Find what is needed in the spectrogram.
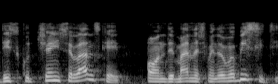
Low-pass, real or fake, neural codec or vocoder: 7.2 kHz; fake; codec, 16 kHz, 16 kbps, FunCodec, trained on LibriTTS, 50 frames a second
